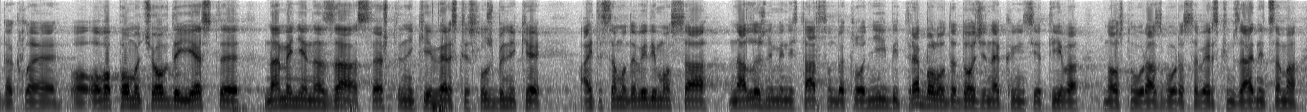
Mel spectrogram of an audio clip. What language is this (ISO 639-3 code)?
srp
